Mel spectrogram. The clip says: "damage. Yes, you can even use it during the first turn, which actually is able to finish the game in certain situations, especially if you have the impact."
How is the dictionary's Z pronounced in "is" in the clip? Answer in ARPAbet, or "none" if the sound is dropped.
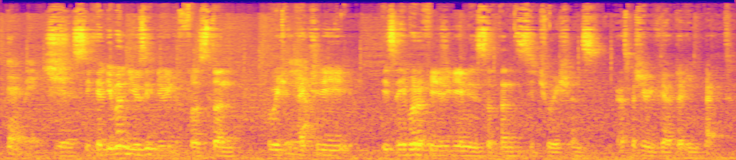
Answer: S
